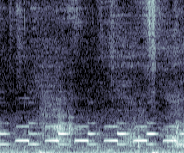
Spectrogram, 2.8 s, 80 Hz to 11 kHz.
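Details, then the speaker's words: 2007 Ford E350 passenger van with AdvanceTrac RSC fault, restarted with a plug left off during diagnosis: short, evenly spaced mid-pitched beeps repeat through startup; the AdvanceTrac warning chime is still active. "all right so we still got this problem"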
